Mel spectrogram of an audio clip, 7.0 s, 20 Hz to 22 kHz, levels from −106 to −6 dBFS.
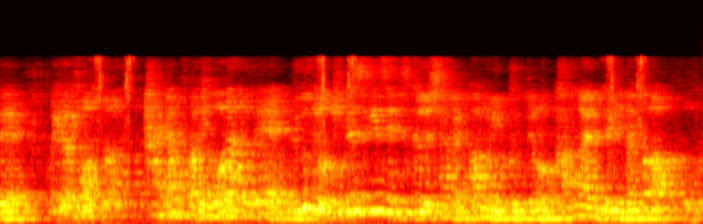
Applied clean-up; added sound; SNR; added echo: neural separator model SepFormer DNS4.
